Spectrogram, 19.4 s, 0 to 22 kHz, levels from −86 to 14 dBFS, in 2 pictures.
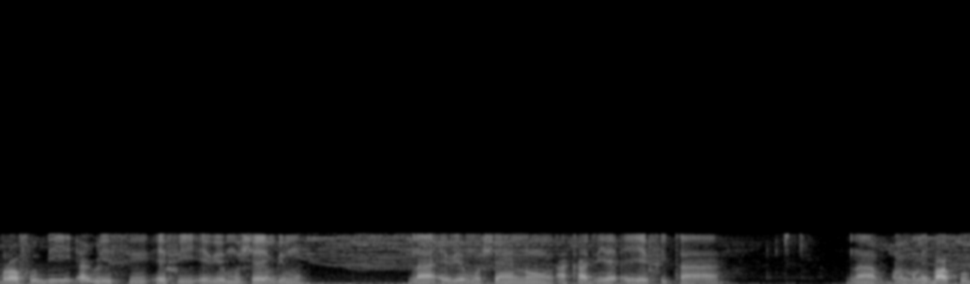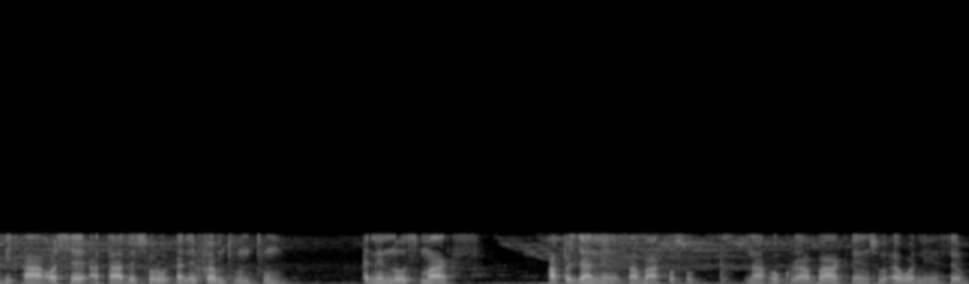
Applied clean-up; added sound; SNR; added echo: none; Chime; 16 dB; none.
